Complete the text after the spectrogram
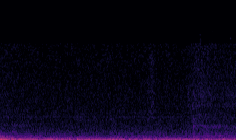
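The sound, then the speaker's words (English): A deep, low rumble of thunder outside after a lightning strike rolls on steadily for a few seconds, heavy in the bass and fairly even in loudness, with no voices over it. “Lightning strikes outside.”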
